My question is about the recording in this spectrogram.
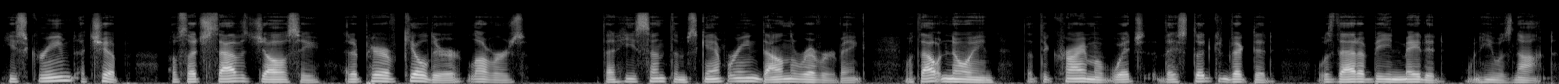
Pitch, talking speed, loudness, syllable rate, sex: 120 Hz, 160 wpm, -19 LUFS, 4.5 syllables/s, male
